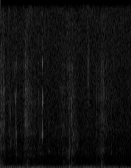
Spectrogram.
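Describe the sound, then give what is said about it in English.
Crunching and snapping of crispy food as two people snap pieces at the same time, with several sharp crackly bites spread across a couple of seconds over a low steady hum, no talking. “We can do a little ASMR crunch. Let's do it. Should we both like snap them at the same time?”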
